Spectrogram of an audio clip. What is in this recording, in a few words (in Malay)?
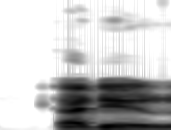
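"kadir", Malay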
